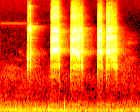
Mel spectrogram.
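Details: Sindhi black francolin with a heavy voice gives a rasping phrase. A short lead-in note is followed by two broad grating notes and a final double-part note, all crisp against a quiet background.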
